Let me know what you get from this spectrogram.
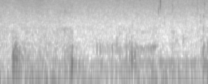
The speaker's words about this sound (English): What did you just do there? I took a sip of beer like a gentleman.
